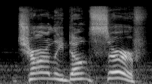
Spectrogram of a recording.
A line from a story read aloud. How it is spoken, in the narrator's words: whenever someone yelled out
